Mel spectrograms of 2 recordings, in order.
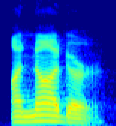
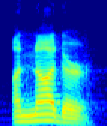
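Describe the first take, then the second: No difference in how they are said.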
